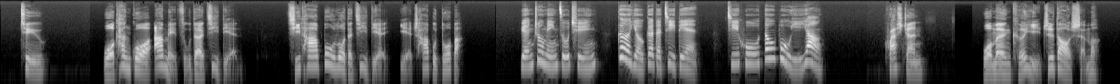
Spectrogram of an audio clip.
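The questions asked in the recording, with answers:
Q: 我们可以知道什么?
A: 原住民各族群的祭典几乎都不一样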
